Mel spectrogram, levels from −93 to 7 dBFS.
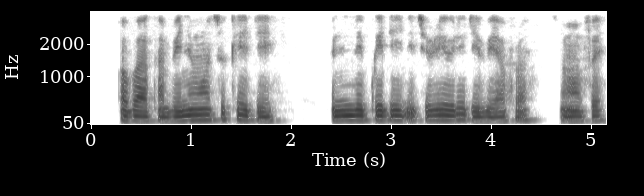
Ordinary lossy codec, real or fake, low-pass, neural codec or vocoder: none; real; 3.6 kHz; none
